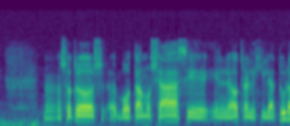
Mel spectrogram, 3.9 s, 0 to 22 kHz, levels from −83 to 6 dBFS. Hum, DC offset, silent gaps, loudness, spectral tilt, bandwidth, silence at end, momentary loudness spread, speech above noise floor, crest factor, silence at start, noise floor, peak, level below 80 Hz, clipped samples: none; under 0.1%; none; -18 LUFS; -5 dB/octave; 7.6 kHz; 0 s; 9 LU; 20 dB; 18 dB; 0 s; -37 dBFS; 0 dBFS; -48 dBFS; under 0.1%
